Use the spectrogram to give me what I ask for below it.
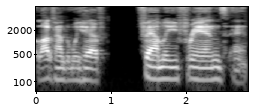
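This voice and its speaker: A man with an American accent speaks at a moderate pace and medium pitch, his tone bright and sharp, on a very clean recording with a silent background. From Indiana and Mississippi, US. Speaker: leadership coach and veteran. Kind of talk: interview.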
